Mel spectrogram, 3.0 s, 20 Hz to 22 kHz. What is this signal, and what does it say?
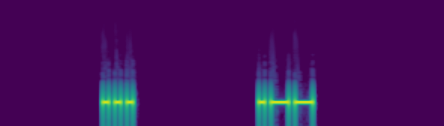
Morse code, heard as a keyed tone, about 30 wpm, 700 Hz. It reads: S W
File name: Lesson 19d - Letter w - Two Characters 30wpm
